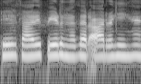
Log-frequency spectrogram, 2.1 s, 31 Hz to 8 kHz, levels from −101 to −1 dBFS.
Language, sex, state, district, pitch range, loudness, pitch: Hindi, male, Chhattisgarh, Sukma, 195-205 Hz, -16 LUFS, 200 Hz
